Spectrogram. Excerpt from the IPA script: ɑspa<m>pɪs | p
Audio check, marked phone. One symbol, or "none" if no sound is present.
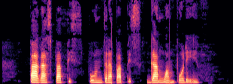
none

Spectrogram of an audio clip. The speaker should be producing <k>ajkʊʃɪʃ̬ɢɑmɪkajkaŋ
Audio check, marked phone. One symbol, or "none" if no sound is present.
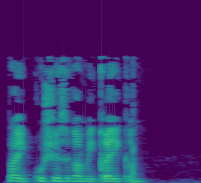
p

